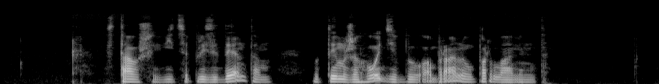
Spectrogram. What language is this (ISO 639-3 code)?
bel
